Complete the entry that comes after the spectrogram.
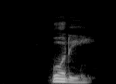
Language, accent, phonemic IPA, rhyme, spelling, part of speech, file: English, Australia, /ˈwɒdi/, -ɒdi, waddy, noun / verb, En-au-waddy.ogg
- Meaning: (noun) 1. A cowboy 2. A club or heavy stick used by Aboriginal Australians for fighting and hunting; a nulla-nulla 3. A piece of wood; a stick or peg; also, a walking stick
